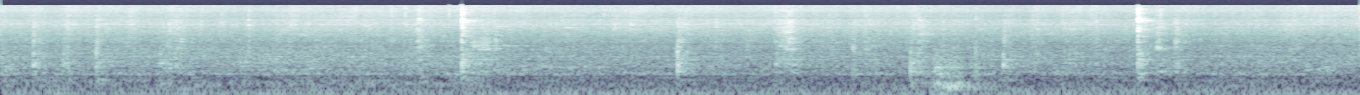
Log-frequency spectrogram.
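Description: Onions and a ground spice masala paste sizzling as they fry in a non-stick kadhai, stirred with a steel spoon. The spoon scrapes and knocks against the pan with a sharp click now and then.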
